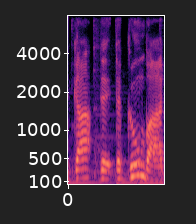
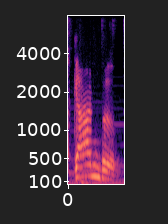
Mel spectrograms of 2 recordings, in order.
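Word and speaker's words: Gganbu: I always say gumbo gang. What is it? Leanne was calling us the Goomba gang. It's Ganbu. G-G-A-N-B-U, Ganbu gang, yes.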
